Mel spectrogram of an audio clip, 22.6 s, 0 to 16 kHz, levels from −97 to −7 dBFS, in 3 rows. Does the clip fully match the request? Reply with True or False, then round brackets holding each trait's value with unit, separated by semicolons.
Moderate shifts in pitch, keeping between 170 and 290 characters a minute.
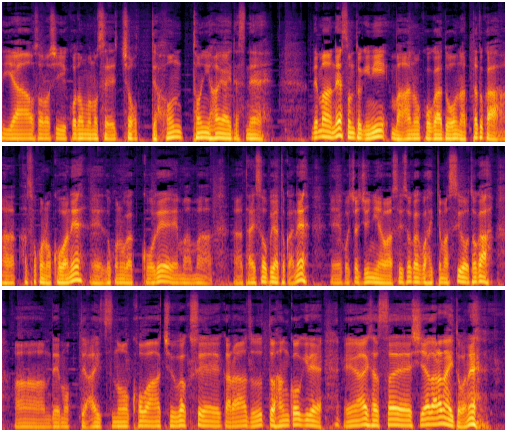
False (4.0 semitones; 340 characters per minute)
